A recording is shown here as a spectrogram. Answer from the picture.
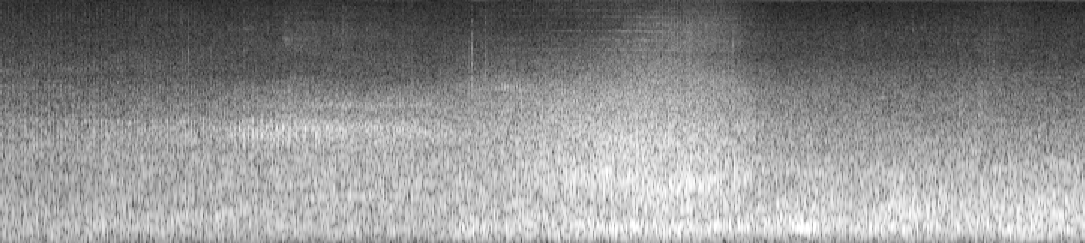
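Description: Street traffic: a motor vehicle passing, its noise swelling to a peak about six to seven seconds in and then fading, over a steady road hum.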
